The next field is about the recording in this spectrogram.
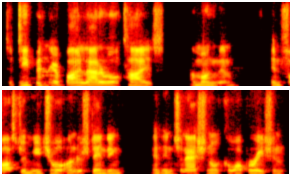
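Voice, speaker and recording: A middle-aged man from Boston delivers prepared remarks over a video call, taking his time and pronouncing each word clearly. His voice sits mid-range, and the audio is dull and dry, with little room sound. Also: mid-range voice, fairly bright tone, dry recording. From Boston, United States. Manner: deliberately slow and clear. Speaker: foundation board member presenting.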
